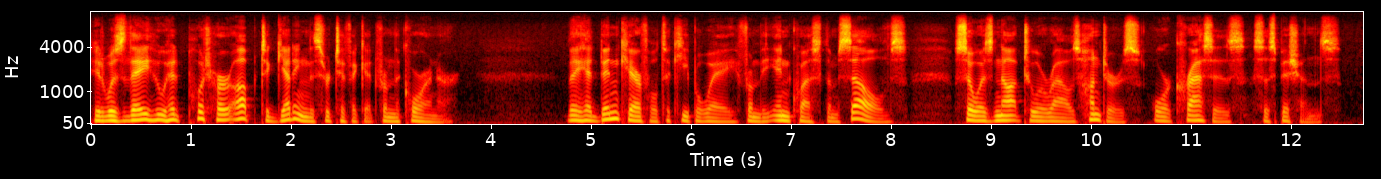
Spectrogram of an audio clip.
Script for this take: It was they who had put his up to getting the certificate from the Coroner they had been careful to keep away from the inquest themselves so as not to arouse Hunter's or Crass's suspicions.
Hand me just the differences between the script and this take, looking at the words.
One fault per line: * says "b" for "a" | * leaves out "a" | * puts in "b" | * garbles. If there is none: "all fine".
* says "her" for "his"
